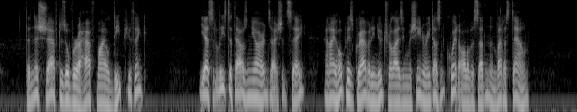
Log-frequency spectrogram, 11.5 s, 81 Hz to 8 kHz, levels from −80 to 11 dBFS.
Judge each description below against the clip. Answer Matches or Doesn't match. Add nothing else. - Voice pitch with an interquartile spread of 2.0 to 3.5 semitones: Doesn't match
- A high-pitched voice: Doesn't match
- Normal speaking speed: Matches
